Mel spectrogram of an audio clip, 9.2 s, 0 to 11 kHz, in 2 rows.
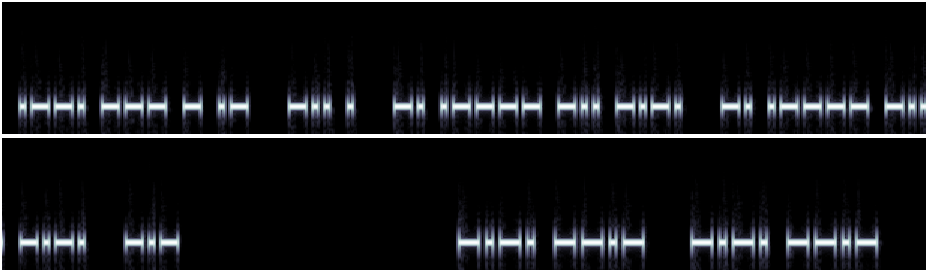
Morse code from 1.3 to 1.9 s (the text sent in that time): DE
